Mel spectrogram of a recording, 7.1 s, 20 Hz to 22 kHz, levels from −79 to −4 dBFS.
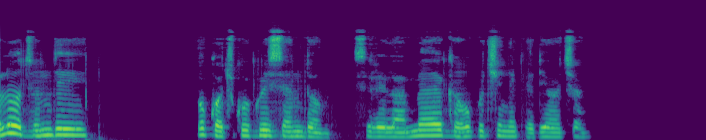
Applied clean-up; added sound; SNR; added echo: neural mask model DeepFilterNet 3.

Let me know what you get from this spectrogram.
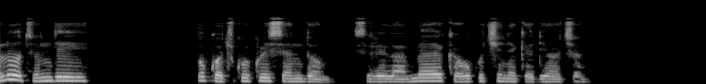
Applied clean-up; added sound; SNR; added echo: none; none; none; none.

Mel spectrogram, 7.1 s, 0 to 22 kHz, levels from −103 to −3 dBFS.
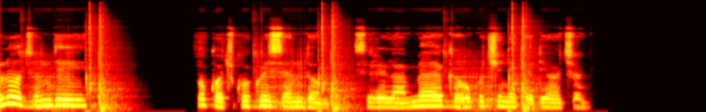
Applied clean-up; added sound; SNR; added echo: none; Squeak / Slam / Wood; 12 dB; none.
